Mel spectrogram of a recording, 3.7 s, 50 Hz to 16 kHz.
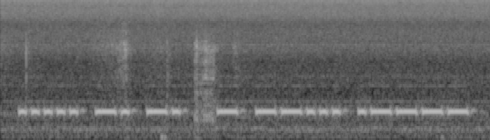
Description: Morse code, heard as a keyed tone, about 26 wpm, 810 Hz, with radio noise. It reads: 5NN T71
